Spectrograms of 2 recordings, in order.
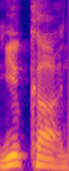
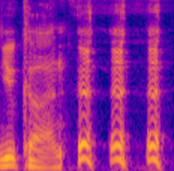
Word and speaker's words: Yukon: That's how you say it. Yukon. Yukon.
